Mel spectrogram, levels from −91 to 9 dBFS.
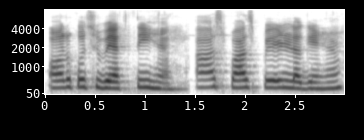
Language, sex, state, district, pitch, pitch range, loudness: Hindi, female, West Bengal, Paschim Medinipur, 255 Hz, 230-265 Hz, -19 LUFS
